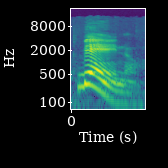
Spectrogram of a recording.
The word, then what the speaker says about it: Baino: How do you say it? Baino. Baino. You have to say that. Baino.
